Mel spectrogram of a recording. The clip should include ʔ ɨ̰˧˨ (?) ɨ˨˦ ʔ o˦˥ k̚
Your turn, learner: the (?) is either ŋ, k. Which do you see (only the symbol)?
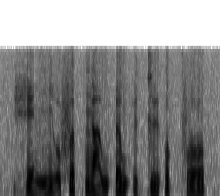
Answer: k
